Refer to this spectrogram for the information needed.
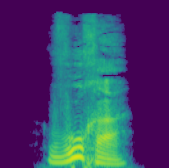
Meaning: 1. usury (loaning at excessive interest rates) 2. sale at excessive prices; overpricing, gouging; highway robbery
- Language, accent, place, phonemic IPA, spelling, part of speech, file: German, Germany, Berlin, /ˈvuːxər/, Wucher, noun, De-Wucher.ogg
